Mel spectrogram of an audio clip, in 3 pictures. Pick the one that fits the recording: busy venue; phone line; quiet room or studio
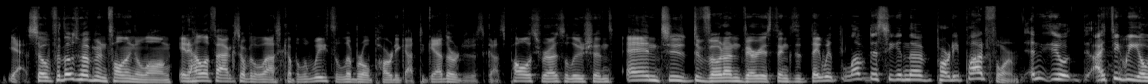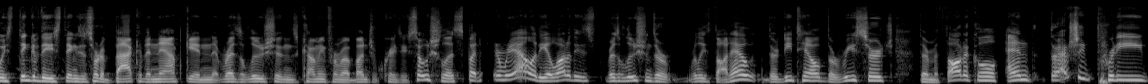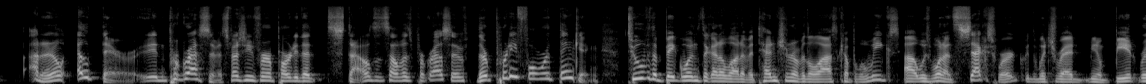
quiet room or studio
